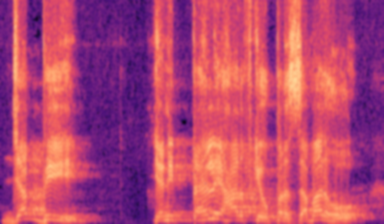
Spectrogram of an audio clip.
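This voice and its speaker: A man with a high, gravelly voice gives a Quran pronunciation lesson. He explains the rules plainly and draws out sounds slowly so learners can copy them. The room has an echo. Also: expressive, fairly bright tone. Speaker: Quran recitation teacher. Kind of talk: tajweed lesson.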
